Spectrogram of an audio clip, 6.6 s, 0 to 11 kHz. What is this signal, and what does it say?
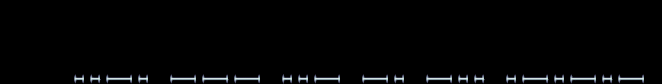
Morse code, heard as a keyed tone, about 15 wpm, 700 Hz. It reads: FOUND.
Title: 3x Word-Spacing - Sentences from Top 300 Words - 15wpm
